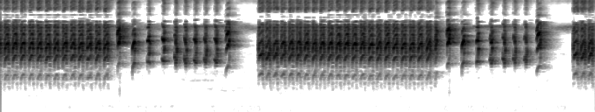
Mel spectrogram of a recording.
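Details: Long-tailed shrike, kept by bird hobbyists in Indonesia, singing actively: long harsh buzzy bursts, each about one and a half seconds, alternate with quick chattering note series, repeated twice, loud and close.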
